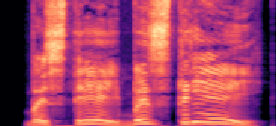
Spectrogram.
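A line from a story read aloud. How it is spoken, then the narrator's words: Shouted. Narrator (Russian): крикнул он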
